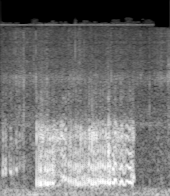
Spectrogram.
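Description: Young platypuses in their nesting burrow: one rough, raspy sound lasting about a second, starting about half a second in.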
